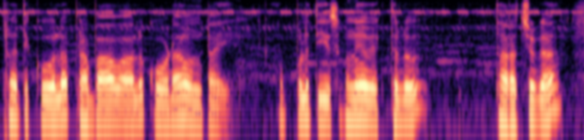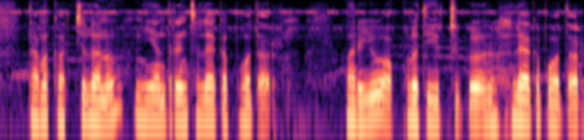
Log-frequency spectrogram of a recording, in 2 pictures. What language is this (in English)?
Telugu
